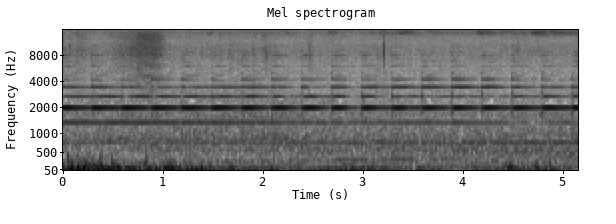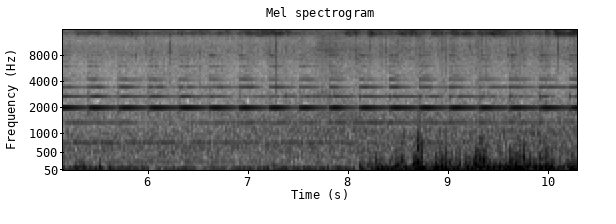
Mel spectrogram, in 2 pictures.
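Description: Low rumble of a distant train with a thin, steady high-pitched whine over it, the rumble growing louder about eight seconds in.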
